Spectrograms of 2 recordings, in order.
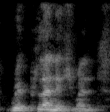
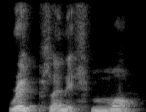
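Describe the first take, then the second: First: Said in the usual way. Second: "replenishment" said the French way, ending nasal and clipped; French-style pronunciation. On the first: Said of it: "or, if you prefer". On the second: Shown as a demonstration. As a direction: give "replenishment" a French flourish. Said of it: "Many things sound better with a French accent".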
